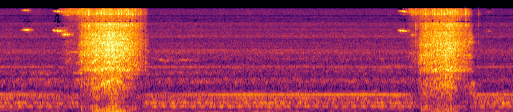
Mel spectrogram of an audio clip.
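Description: A sewing machine motor hums steadily.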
